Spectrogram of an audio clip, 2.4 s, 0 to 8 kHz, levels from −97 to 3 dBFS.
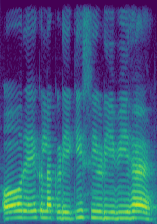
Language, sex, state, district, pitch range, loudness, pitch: Hindi, female, Uttar Pradesh, Shamli, 220-240 Hz, -15 LUFS, 230 Hz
